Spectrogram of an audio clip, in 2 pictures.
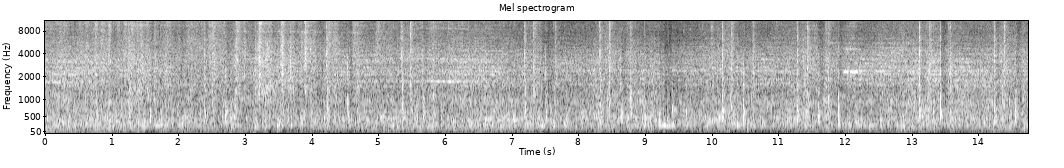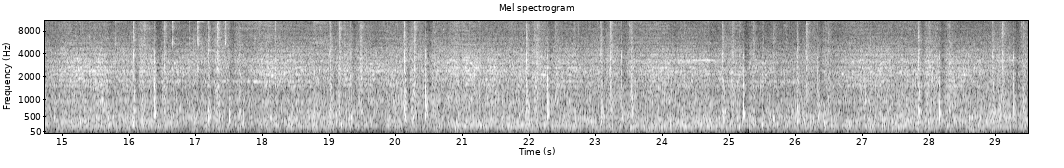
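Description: Passenger coaches of a locomotive-hauled Indian Railways train rolling past, their wheels rumbling steadily and clattering over rail joints.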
